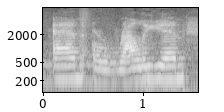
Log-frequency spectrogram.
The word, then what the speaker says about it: Aurelian: alright speaking of flow we have aurelian Haze it's spelled a-u-r-e-l-i-a-n a relian and Haze h-a-y-e-s now this combo is so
